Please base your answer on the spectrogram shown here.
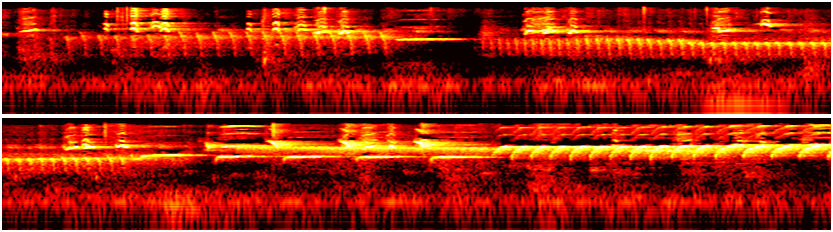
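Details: Begging chorus of hungry goldfinch chicks, tagged Canary Islands: continuous buzzy, trilled wheezing that drops lower midway, then rises into insistent high, rasping notes that grow louder toward the end.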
